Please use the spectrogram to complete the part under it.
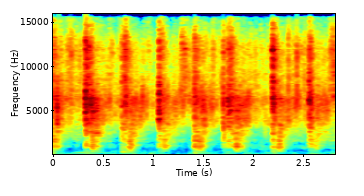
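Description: Urad dal and toor dal roasting in a dry pan, stirred in quick regular strokes about twice a second, each one a rustling, scraping sweep of grains against the metal.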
